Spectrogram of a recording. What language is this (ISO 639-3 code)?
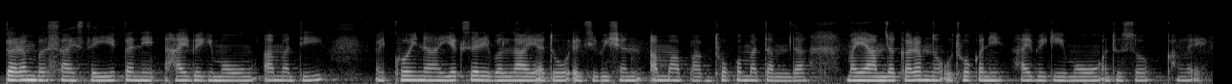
mni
